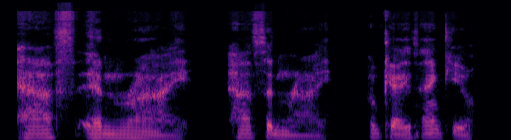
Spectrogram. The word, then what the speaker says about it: Athenry: it's very windy the fields of atry is pronounced athenry a andry okay thank you it's like slan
